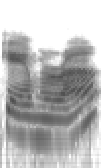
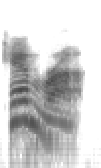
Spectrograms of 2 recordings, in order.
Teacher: Camera, huruf E-nya yang di tengah hilang nih bunyinya. Jadi bacanya bukan camera, tapi camera.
